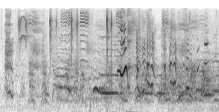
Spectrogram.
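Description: A pack of dogs giving many overlapping high-pitched yelps and whines, getting busier about a second in.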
